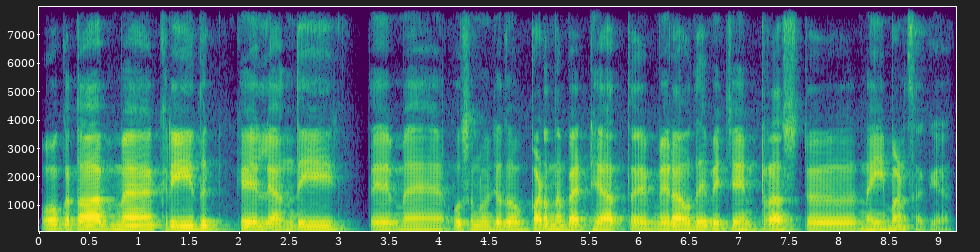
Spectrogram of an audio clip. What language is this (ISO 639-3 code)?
pan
